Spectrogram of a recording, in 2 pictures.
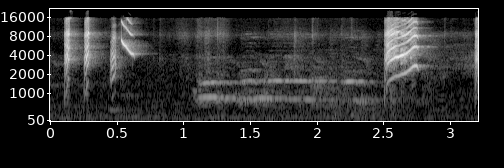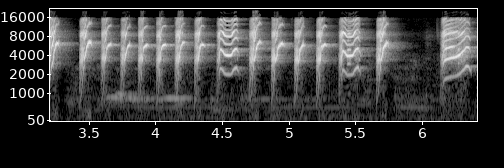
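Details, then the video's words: Long-tailed shrike giving lively song: a few sharp chirps, a soft steady tone, then a rapid regular series of bright, falling whistled notes about four per second. "CENDET GACOR"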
